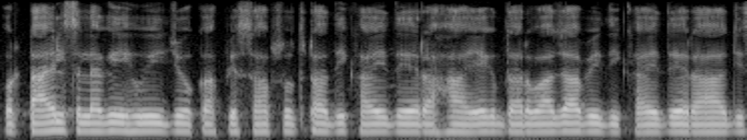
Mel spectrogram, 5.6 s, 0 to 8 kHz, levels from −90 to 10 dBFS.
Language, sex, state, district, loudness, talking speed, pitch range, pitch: Hindi, male, Bihar, Katihar, -17 LUFS, 225 wpm, 120-125 Hz, 120 Hz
